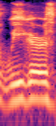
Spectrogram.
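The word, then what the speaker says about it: Uyghurs: It's pronounced wagers.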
